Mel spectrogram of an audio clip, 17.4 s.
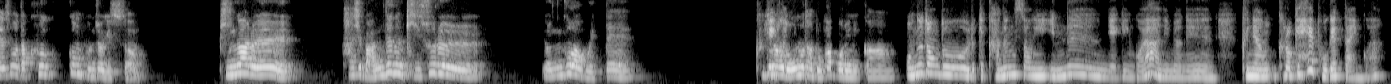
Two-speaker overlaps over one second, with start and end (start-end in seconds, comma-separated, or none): none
